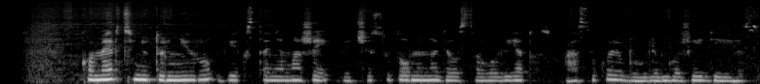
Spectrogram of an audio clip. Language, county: Lithuanian, Alytus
